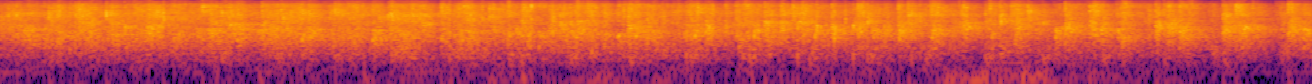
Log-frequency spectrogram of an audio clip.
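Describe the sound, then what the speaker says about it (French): A church congregation applauds in praise of the Lord, with dense, steady clapping that stays loud and continuous from start to finish without pause. "Allez, acclamez le Seigneur pour ces bonnes choses qu'il nous a données."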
